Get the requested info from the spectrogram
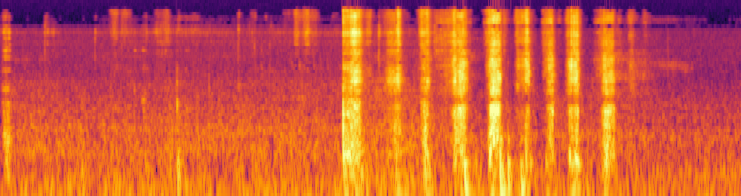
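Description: Wooden spoon scraping and stirring ground spices in a bowl: a run of about ten quick scraping strokes, starting about three seconds in and stopping about a second before the end.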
